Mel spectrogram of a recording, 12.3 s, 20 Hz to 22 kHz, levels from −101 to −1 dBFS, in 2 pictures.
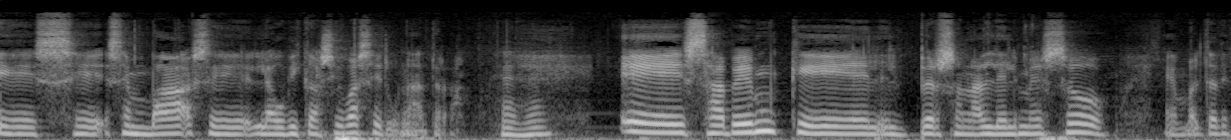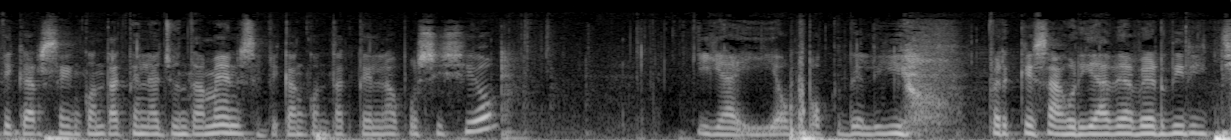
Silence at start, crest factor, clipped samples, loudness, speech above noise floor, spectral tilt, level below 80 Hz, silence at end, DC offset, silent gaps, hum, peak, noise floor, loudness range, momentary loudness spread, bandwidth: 0 s; 22 dB; under 0.1%; -31 LUFS; 27 dB; -4.5 dB/octave; -36 dBFS; 0 s; 0.2%; none; none; -8 dBFS; -56 dBFS; 7 LU; 12 LU; 15 kHz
